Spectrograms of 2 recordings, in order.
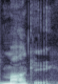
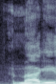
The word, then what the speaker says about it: Magie: to check is that when you read magi the accent is on the back right so it' be Magi and Kabal says that's right uh she often gets corrected on that when she says it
